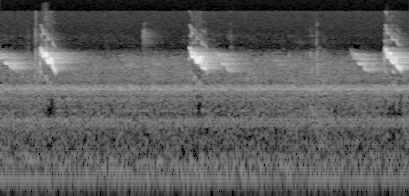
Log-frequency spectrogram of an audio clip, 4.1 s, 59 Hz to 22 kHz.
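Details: Three loud, high 'ciak' notes sliding steeply downward, spaced about 1.7 seconds apart. A white-eye (kecial kuning) is calling its companions over a faint steady background hum.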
